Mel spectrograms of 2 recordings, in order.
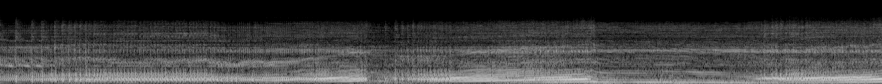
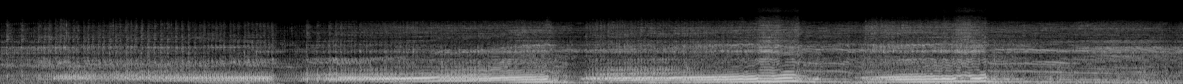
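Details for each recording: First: Two-stroke dirt bike carburetor jetting at about half throttle. The needle position has been changed from too rich, which was spitting, to correct. It now blips up and settles cleanly with a smooth midrange and no spitting or stutter. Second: CR125 two-stroke with the needle clip in the richest position, ridden at about half throttle through the gears. The engine pulls but keeps stumbling and cutting out in the midrange, showing it runs too rich on the needle.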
